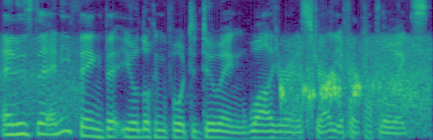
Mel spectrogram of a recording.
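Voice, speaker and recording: A man's voice: fairly high pitch, quick pace, noisy background. A man hosting an interview podcast, putting prepared questions to his guest.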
